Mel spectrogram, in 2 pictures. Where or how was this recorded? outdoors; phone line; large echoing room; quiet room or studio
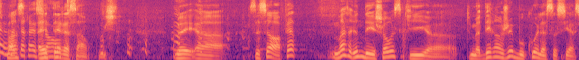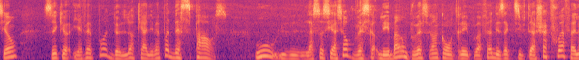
outdoors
